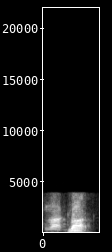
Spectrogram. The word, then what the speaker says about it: Muck: Is it Muke, M-U-K? – No, you got it right, John. It's Muck.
